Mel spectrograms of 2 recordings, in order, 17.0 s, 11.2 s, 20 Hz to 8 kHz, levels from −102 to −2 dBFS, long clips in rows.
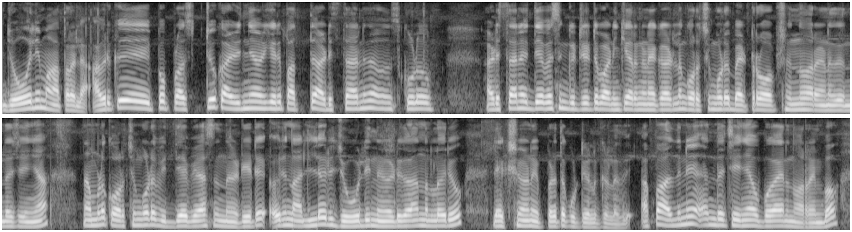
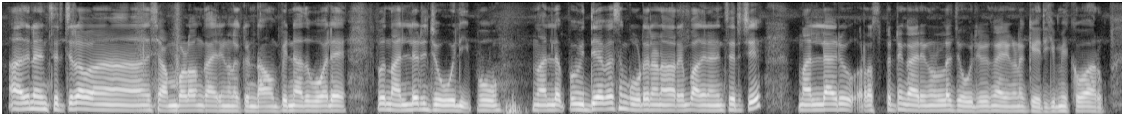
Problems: background sounds at intervals, low volume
